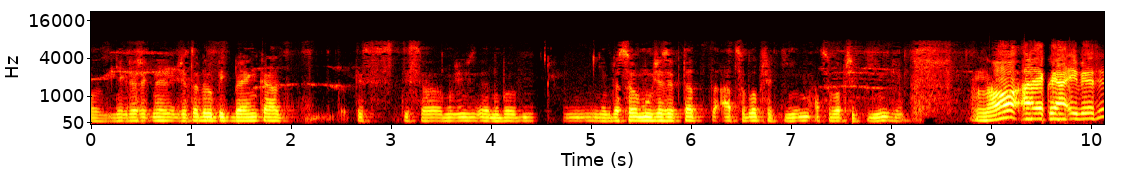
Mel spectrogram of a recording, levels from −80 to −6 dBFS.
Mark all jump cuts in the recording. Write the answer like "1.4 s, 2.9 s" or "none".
none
